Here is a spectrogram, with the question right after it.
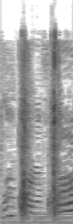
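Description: A crowd responds after a film screening with two loud bursts of shouting, likely chanted slogans, carried over a steady murmur of voices.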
